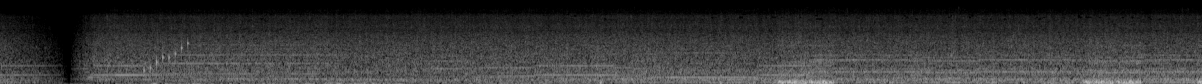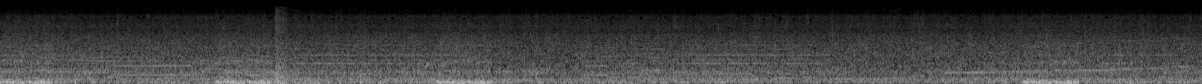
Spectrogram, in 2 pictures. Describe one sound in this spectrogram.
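Soft electronic game music plays with gentle melodic notes.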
